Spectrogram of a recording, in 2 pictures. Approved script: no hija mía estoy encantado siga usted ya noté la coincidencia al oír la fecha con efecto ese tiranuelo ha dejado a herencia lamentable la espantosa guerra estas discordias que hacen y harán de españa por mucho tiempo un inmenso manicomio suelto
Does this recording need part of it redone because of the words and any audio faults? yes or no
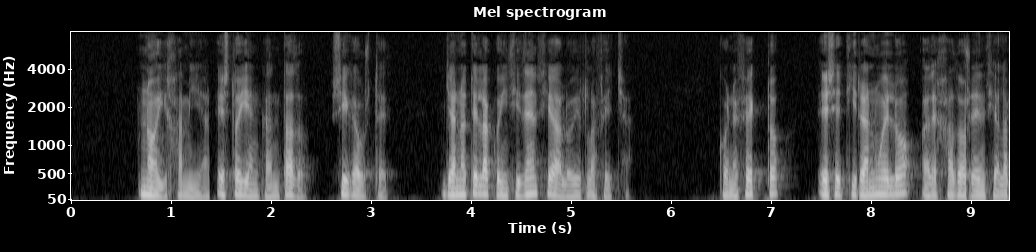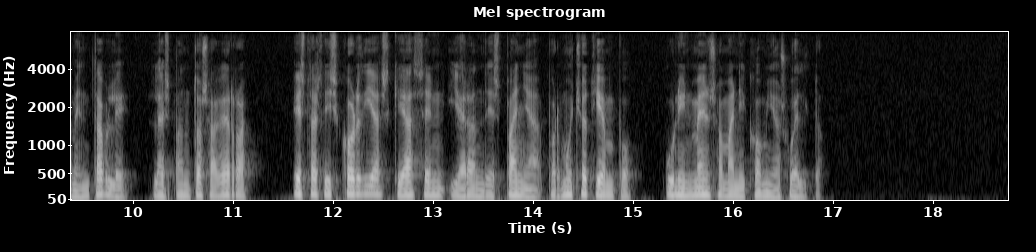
no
